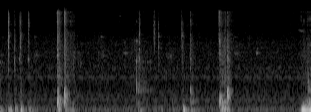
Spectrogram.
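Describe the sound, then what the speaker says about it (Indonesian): Short, separate bursts of typing on a computer keyboard, with quick clusters of key clicks and pauses between them, ending in a louder thump. "ketik lagi"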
